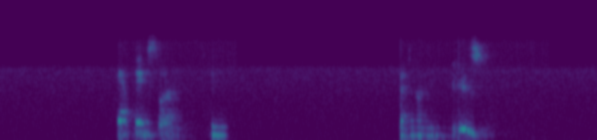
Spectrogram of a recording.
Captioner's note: indistinct chatter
